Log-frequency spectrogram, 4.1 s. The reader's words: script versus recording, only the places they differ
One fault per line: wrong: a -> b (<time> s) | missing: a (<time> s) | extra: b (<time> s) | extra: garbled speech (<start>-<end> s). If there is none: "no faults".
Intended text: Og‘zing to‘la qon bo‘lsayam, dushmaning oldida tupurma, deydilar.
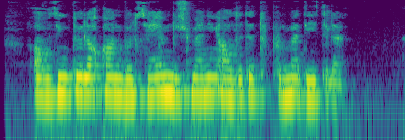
no faults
